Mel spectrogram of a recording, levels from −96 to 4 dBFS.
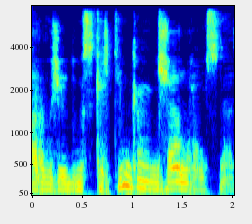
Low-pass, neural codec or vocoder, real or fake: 7.2 kHz; codec, 44.1 kHz, 3.4 kbps, Pupu-Codec; fake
